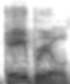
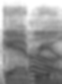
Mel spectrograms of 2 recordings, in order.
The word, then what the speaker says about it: Gabriel: busted in the chat gabriel davis not gabrielle that's fine makes sense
